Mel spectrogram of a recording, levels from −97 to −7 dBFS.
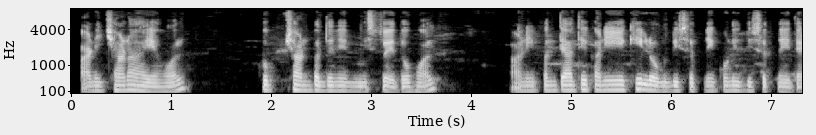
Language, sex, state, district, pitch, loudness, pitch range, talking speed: Marathi, male, Maharashtra, Pune, 120 Hz, -19 LUFS, 110-130 Hz, 195 wpm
